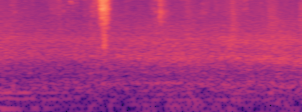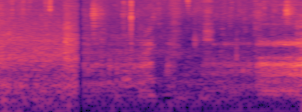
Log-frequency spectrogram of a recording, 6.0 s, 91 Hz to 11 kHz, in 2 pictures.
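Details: Miniature Pinscher puppies aged 8 and 6 weeks growling while given meat; a rough, continuous low growl runs steadily for almost four seconds, breaks off abruptly, then returns quieter and patchier with small snuffling sounds.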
